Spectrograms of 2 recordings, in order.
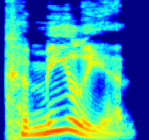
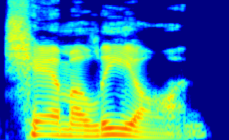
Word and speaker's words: chameleon: And for the main character, Ted, it was the word chameleon. He had always read the word. He'd never heard anybody say it out loud. Okay. Yeah. So he pronounced it chameleon.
